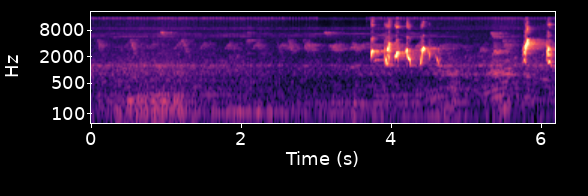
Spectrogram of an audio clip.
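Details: Stripe-throated Bulbul decoy bird, caged, brought into forest to lure wild birds: quiet opening, then a sudden cluster of chattering, liquid notes and a brief second burst near the end.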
